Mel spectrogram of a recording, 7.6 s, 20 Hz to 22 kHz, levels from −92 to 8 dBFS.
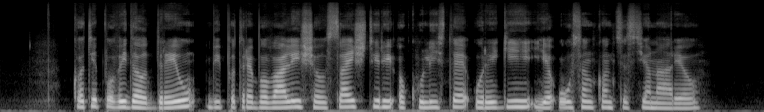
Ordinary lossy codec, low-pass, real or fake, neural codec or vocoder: none; 19.8 kHz; fake; codec, 44.1 kHz, 7.8 kbps, DAC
